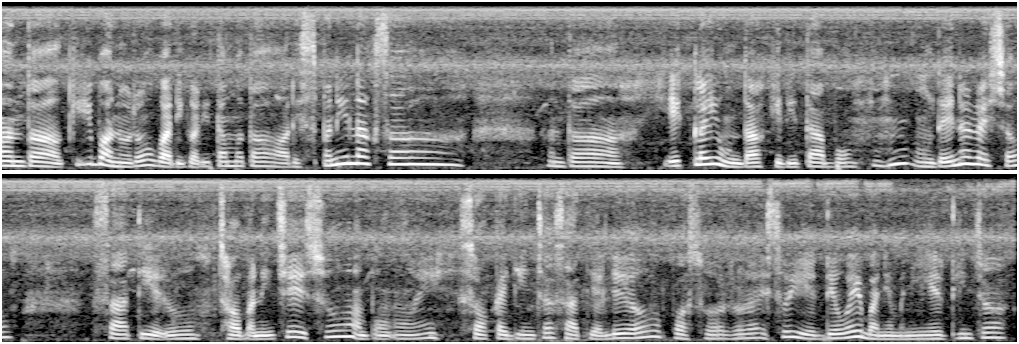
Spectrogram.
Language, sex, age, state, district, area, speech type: Nepali, female, 30-45, West Bengal, Kalimpong, rural, spontaneous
